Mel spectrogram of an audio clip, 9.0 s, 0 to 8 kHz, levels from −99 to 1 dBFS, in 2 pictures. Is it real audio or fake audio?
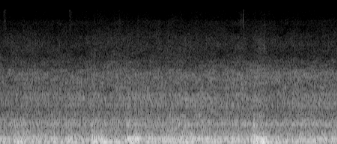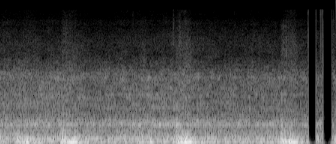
fake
